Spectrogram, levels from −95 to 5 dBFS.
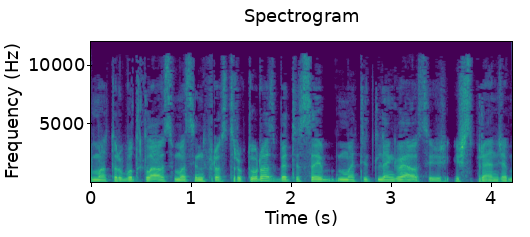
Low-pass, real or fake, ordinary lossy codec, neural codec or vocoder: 10.8 kHz; real; MP3, 48 kbps; none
